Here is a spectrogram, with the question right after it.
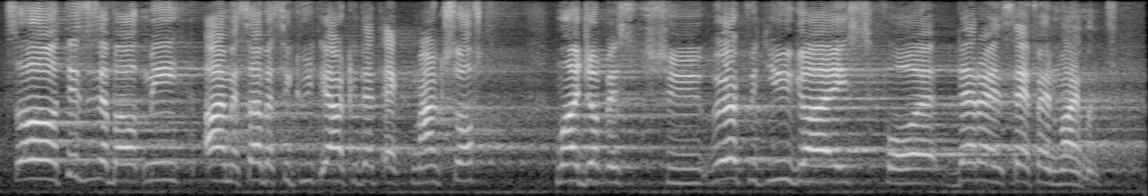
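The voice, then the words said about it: Unusual mixed non-native English accent. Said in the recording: “Probably you noticed a very weird accent ... Turkish parents, born in Germany. I was living in Australia for 15 years. Last 1.5 year I'm in Dubai, so this is what's coming out.”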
